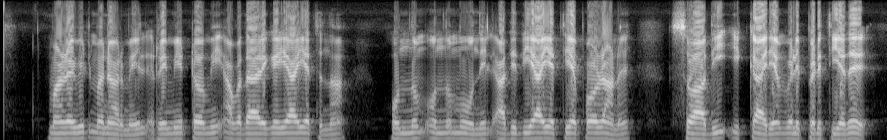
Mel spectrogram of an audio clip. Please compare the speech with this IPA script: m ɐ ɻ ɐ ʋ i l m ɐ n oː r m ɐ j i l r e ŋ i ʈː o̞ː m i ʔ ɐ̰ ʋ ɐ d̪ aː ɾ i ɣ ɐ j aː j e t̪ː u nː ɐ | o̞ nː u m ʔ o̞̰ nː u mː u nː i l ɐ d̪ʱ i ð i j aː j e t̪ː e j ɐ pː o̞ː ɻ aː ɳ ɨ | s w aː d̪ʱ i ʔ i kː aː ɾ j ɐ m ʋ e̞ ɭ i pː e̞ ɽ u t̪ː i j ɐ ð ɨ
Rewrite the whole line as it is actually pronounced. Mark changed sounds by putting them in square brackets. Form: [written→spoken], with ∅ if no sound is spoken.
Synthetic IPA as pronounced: m ɐ ɻ ɐ ʋ i l m ɐ n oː r m ɐ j i l r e [ŋ→m] i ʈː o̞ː m i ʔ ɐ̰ ʋ ɐ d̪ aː ɾ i ɣ ɐ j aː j e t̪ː u nː ɐ | o̞ nː u m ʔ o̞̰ nː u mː [u→uː] nː i l ɐ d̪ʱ i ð i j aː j e t̪ː [e→i] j ɐ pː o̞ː ɻ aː ɳ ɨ | s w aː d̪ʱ i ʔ i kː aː ɾ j ɐ m ʋ e̞ ɭ i pː e̞ ɽ u t̪ː i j ɐ ð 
